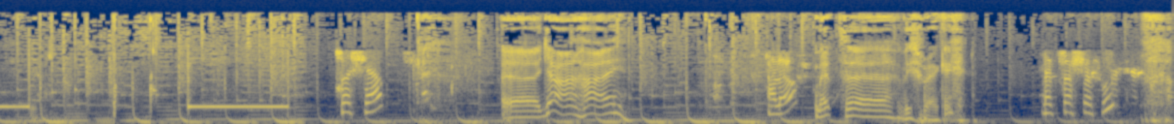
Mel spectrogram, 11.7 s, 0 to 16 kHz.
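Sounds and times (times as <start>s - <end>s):
music with punchy beats: 0.0s - 11.7s
phone ringing tone of an outgoing call: 1.8s - 3.0s
speech: 3.4s - 4.0s, 5.0s - 6.4s, 7.7s - 9.8s, 10.4s - 11.7s.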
